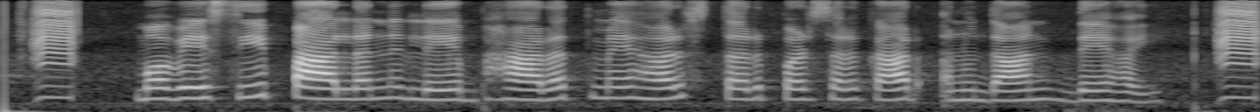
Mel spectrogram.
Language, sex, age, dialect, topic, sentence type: Magahi, female, 46-50, Southern, agriculture, statement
